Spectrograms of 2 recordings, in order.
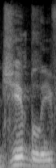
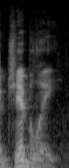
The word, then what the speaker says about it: Ghibli: That's the uh you pronounced it Gibli for years, dude. No, I said No, I said no, I I pronounced it Gibli for years. Apparently, it's I was told it's Studio Ghibli.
